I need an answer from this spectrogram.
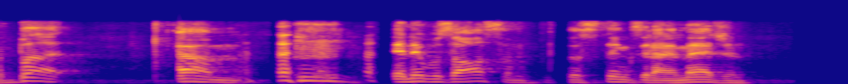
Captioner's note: laugh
